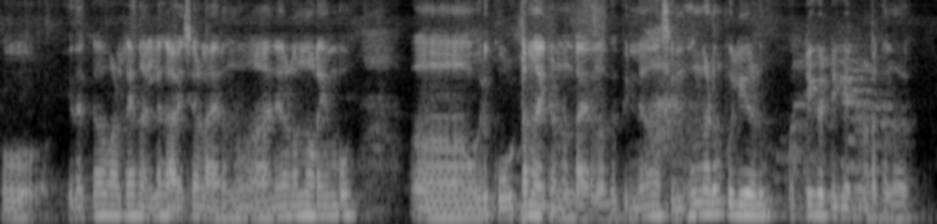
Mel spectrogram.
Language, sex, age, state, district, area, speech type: Malayalam, male, 18-30, Kerala, Kollam, rural, spontaneous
